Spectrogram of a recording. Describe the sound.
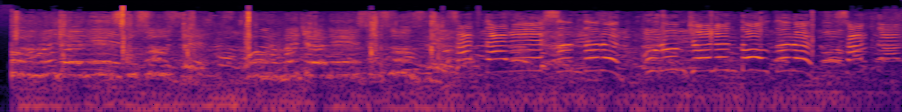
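A large protest crowd in front of the General Administration of Natural Resources and Watershed Management, demanding the revival of Lake Urmia, chants slogans in Turkish such as "Urmia is thirsty" and "Break the dams, fill the lake", many voices shouting together in loud rhythmic bursts that fill the whole stretch, continuous with a dense murmur underneath.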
